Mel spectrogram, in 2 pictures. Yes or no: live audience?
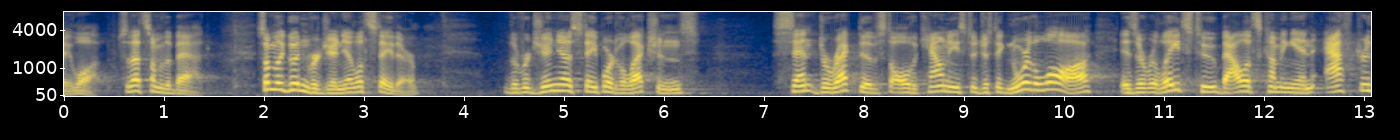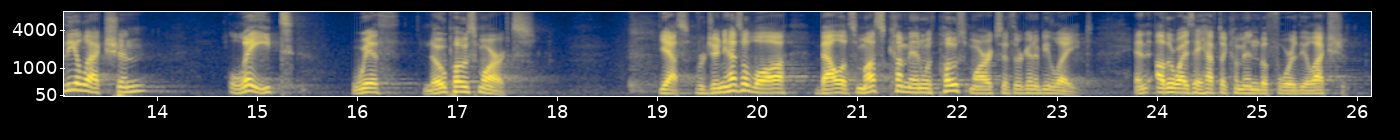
yes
